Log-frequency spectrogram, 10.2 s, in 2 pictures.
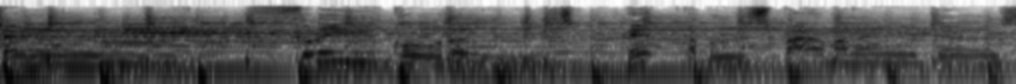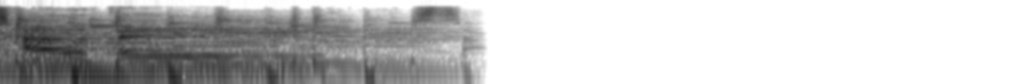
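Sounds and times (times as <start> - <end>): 
vocal: 0.0 - 7.5.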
